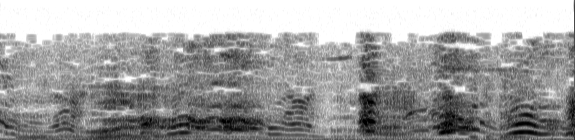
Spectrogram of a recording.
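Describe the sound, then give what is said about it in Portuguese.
A dog barking and yipping: whiny, whimpering sounds give way to a few short, sharp barks in the second half, over a low steady hum. “Cala a boca, cachorro!”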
